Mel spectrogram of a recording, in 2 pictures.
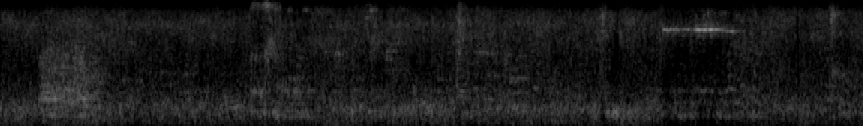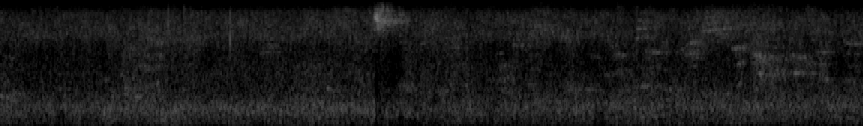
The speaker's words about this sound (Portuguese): Ai, peraí. É que eu tô no ônibus, é complicado.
